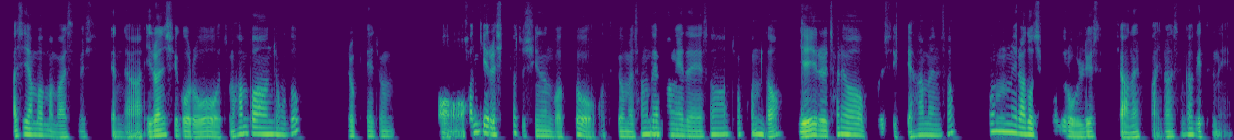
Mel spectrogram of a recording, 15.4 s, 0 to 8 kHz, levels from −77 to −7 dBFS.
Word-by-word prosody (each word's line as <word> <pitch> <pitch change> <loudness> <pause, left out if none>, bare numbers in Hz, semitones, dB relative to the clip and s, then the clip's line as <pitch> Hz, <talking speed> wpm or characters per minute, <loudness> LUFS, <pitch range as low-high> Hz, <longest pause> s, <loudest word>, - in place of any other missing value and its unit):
다시 110 +7 +1
1 125 -1 +4
번만 115 -7 -1
말씀해 80 +3 -3
주시겠냐." 85 -1 -4
이런 110 +6 +5
식으로 95 -7 +1
좀 95 - -4
1 140 +6 +1
번 140 -2 +4
정도 125 -2 -1 0.6
이렇게 100 -1 -3
좀 100 0 -5 0.6
어 - - +1
환기를 160 -4 +3
시켜주시는 105 - -3
것도 80 -7 0
어떻게 - - -16
보면 90 -1 +1
상대방에 125 -2 0
대해서 105 +7 0
쪼끔 135 0 -1
더 135 +2 +1 0.2
예의를 105 +2 +7
차려볼 125 -3 +2 0.2
수 - - -9
있게 80 - -6
하면서 120 - -2 0.4
쪼끔이라도 180 -8 +4
집중도를 105 -4 -5
올릴 85 +3 +2
수 - - -18 0.2
있지 - - -4
않을까 80 -3 0
이런 90 0 -2
생각이 125 -2 -2
드네요. 70 -4 -10
110 Hz, 340 characters per minute, -28 LUFS, 95-130 Hz, 0.6 s, 예의를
